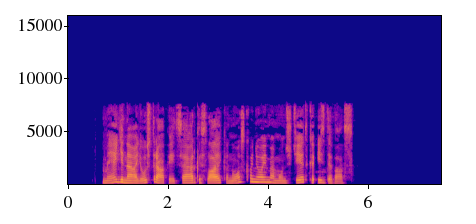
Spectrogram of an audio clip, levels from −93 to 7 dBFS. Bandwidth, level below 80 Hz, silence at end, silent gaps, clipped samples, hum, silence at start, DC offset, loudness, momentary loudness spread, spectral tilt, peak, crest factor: 8 kHz; -72 dBFS; 1.8 s; none; under 0.1%; none; 0.7 s; under 0.1%; -25 LUFS; 9 LU; -3.5 dB/octave; -6 dBFS; 22 dB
